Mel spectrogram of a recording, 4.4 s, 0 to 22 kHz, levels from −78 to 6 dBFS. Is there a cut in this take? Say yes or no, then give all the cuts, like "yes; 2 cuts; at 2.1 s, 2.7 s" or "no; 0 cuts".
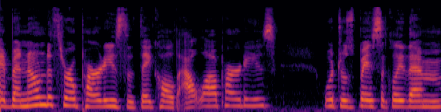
no; 0 cuts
